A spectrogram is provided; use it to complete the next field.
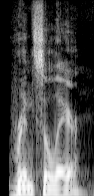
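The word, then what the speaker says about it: Rensselaer: Renelier and Wheatfield. A new tornado warning has been issued. Rinsolair.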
